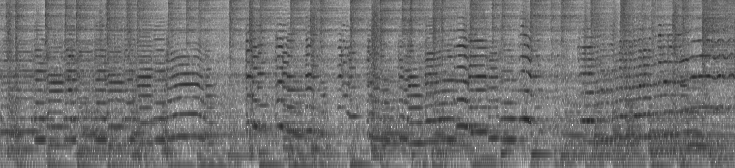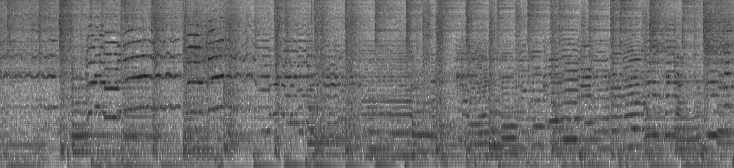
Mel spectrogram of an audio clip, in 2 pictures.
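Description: Jazz violin solo, bowed with sliding, ornamented runs, over plucked double bass stepping through a walking line and drums with cymbals keeping swing time.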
